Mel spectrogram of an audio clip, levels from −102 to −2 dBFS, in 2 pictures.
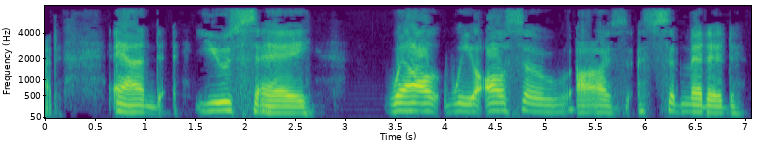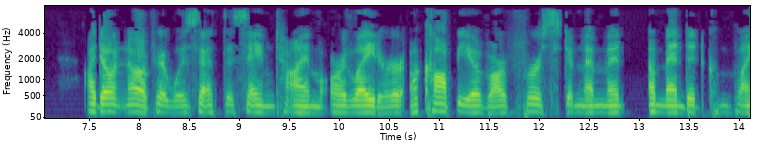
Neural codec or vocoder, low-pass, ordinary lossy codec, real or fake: none; 7.2 kHz; MP3, 32 kbps; real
